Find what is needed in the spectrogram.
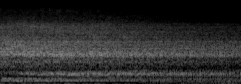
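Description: A steady, hiss-like electronic drone with a few faint held tones and no beat, from the intro of a tekno track.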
